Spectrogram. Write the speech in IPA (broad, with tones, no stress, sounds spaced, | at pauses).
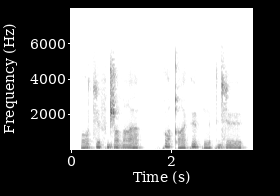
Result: ɔ˩˧˩ t͡s ø˥˧ f d͡ʒ ɐ˥˧ ðˤ a˥˧ | k ɔ˥˧ qʼ a˩˧˩ k ø˥˧ kʷ n ə˩˧˩ k d͡z ø˥˧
